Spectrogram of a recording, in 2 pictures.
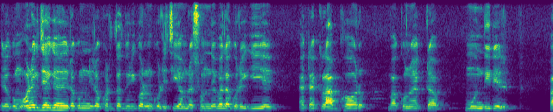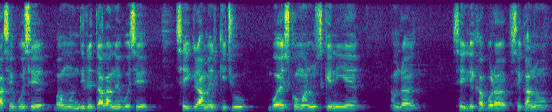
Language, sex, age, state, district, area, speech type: Bengali, male, 45-60, West Bengal, Howrah, urban, spontaneous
